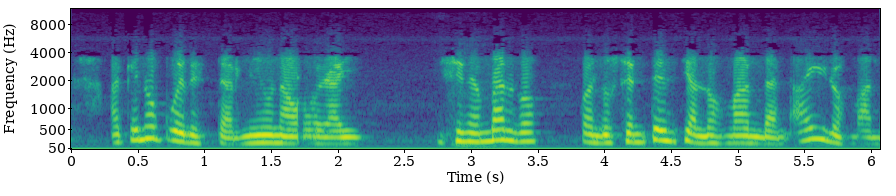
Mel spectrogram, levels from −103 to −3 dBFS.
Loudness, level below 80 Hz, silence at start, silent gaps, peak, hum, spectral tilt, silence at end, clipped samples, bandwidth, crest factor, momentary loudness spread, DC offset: -17 LUFS; -64 dBFS; 0.3 s; none; -2 dBFS; none; -9 dB/octave; 0 s; under 0.1%; 4.5 kHz; 14 dB; 8 LU; 3%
